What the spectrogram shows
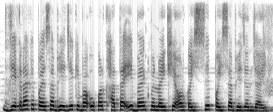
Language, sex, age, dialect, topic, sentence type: Bhojpuri, female, 18-24, Southern / Standard, banking, question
